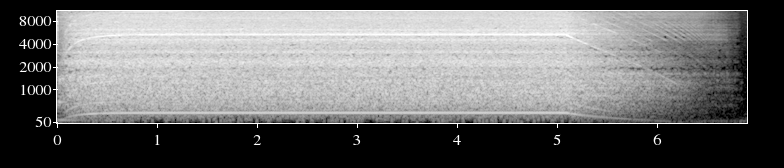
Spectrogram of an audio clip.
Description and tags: Electronics-Electric Air Pump-02
This sound was taken from an electric air pump that is used to fill an air mattress up. This particular sound was mic more towards the back of the device.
